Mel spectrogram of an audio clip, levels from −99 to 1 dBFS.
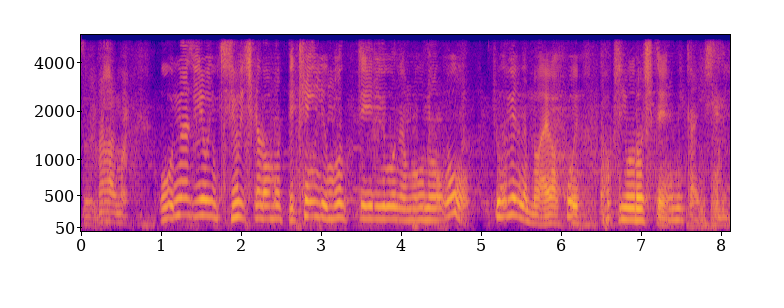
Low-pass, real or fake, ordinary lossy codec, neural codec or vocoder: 5.4 kHz; fake; none; codec, 16 kHz in and 24 kHz out, 0.6 kbps, FireRedTTS-2 codec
